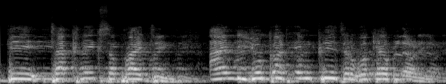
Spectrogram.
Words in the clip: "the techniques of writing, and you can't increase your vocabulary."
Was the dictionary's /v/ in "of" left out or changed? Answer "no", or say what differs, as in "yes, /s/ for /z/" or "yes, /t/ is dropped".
yes, /p/ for /v/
